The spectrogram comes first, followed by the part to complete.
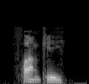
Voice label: "funky", English; nouns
